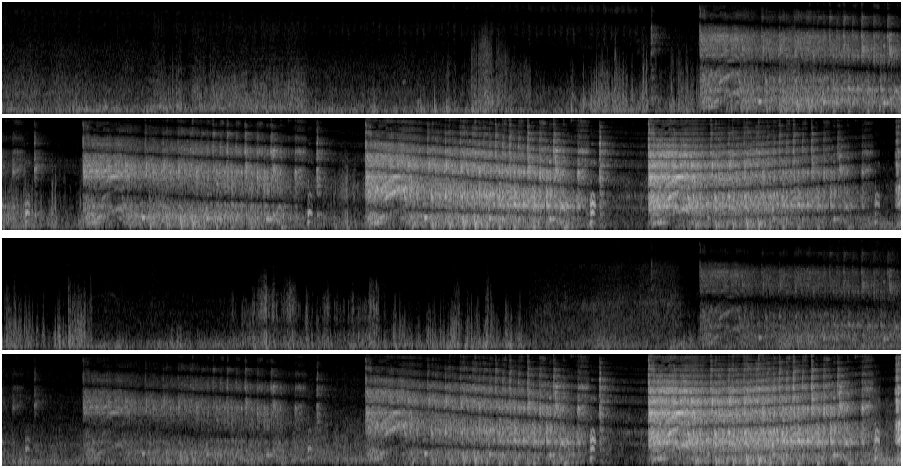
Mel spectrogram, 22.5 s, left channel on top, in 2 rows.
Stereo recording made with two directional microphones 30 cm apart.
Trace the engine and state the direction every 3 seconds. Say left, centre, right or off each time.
left, left, left, left, left, left, centre, right.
